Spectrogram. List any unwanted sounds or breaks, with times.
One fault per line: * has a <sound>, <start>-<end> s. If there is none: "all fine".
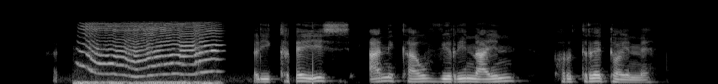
* has a squeak, 0.7-2.3 s
* has a dropout, 2.9-3.0 s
